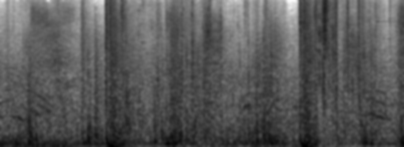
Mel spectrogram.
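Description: Gunshots crack in a battle.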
